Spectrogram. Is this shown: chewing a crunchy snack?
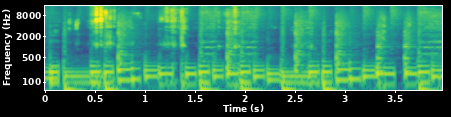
yes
